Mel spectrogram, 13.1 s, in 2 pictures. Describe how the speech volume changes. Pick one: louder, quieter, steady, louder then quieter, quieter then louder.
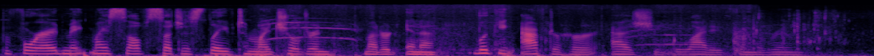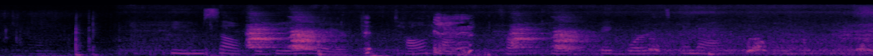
quieter.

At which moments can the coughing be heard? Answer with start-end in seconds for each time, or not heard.
8.9-10.3.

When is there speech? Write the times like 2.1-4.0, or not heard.
0.0-6.0, 7.8-12.1.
